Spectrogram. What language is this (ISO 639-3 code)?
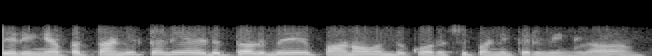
tam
